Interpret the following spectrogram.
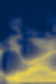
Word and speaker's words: Ely: The paper that he was referring to is one that came out in 2019 by a researcher by the name of Eli. His name is spelled Ely.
